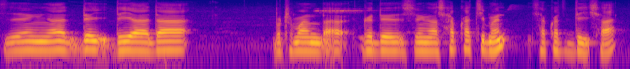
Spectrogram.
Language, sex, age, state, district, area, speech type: Bodo, male, 60+, Assam, Udalguri, rural, spontaneous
